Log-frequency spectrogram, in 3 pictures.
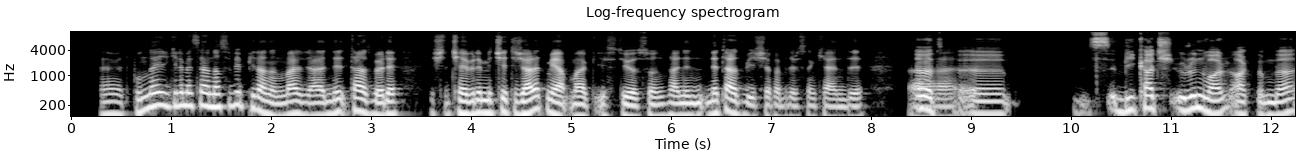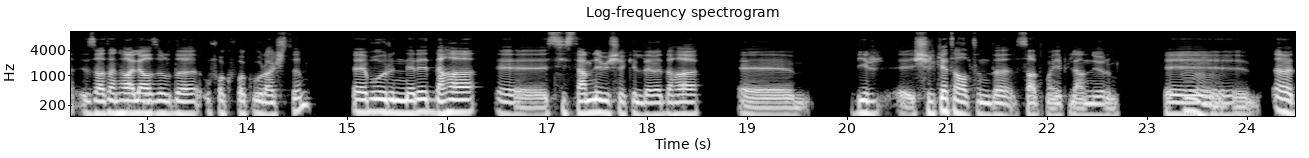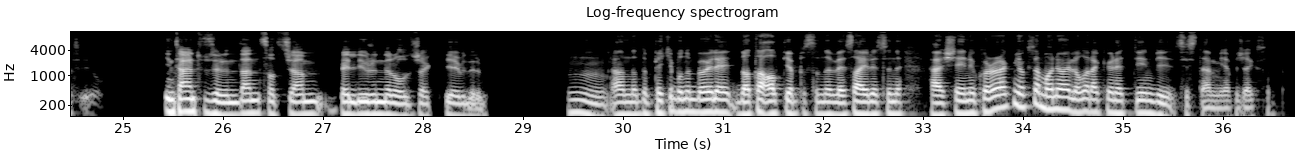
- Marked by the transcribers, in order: tapping
- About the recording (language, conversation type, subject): Turkish, advice, Beklentilerim yıkıldıktan sonra yeni hedeflerimi nasıl belirleyebilirim?
- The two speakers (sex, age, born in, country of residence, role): male, 30-34, Turkey, Bulgaria, user; male, 30-34, Turkey, Germany, advisor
